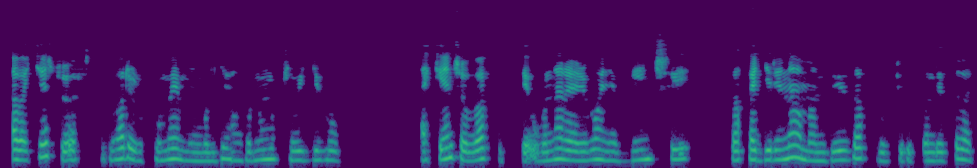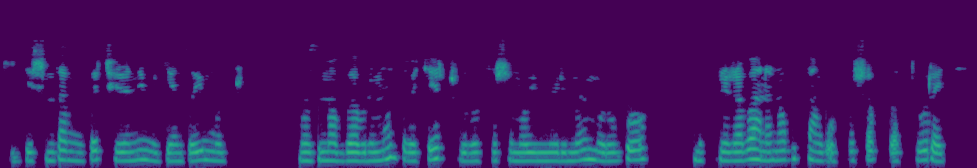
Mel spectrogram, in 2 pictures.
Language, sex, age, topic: Kinyarwanda, female, 18-24, education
